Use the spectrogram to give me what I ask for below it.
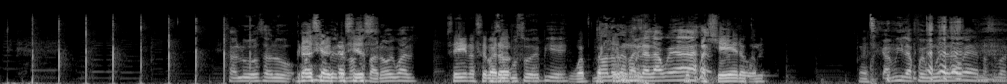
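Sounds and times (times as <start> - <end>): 
person clapping hands: 0.0 - 2.8
speech: 2.3 - 7.8, 8.6 - 10.0
laughter: 8.6 - 10.0.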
